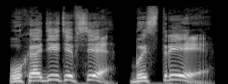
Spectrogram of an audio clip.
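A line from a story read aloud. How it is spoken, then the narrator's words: Shouting. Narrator (Russian): закричал я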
